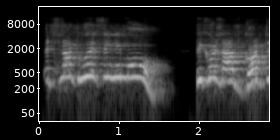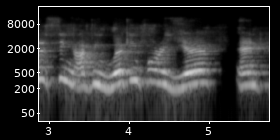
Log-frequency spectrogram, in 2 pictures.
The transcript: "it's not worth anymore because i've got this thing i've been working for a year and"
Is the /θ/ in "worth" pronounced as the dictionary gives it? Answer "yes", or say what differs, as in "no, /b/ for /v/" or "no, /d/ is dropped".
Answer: yes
